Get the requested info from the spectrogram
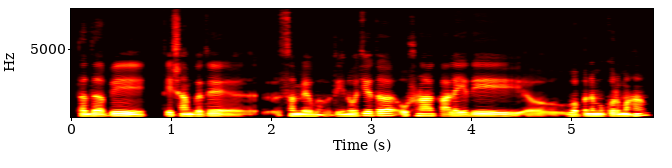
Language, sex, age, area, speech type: Sanskrit, male, 18-30, rural, spontaneous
